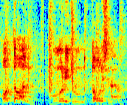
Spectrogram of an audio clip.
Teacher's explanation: And this is pretty standard intonation. It goes up on the first syllable in a word and down again on the last syllable, and then slightly upward on a question.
